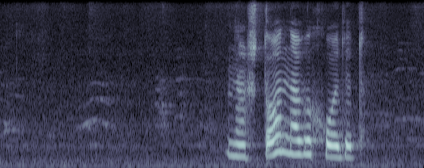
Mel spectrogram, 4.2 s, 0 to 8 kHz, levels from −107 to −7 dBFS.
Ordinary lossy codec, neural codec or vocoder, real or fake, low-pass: none; none; real; none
